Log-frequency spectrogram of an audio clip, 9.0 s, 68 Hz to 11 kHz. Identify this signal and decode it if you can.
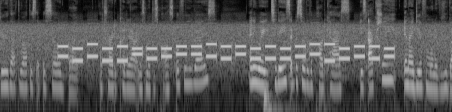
DTMF, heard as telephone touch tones, dialled by machine, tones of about 220 ms, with phone line noise and speech in English. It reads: 81912*47009504548#34857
